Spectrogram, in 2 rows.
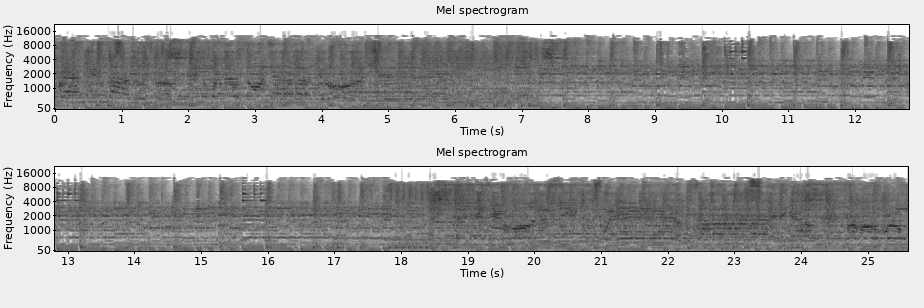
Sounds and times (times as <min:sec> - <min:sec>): Music: 0:00.0 - 0:25.6.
